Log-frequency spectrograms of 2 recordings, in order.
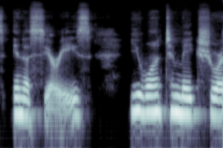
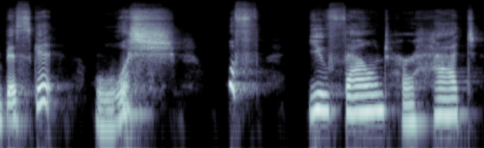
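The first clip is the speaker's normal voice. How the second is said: lively, slow picture-book reading with puppy noises; reading to children; 3 semitones higher, slower than usual. Acted. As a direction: read it like bedtime story time for little kids.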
